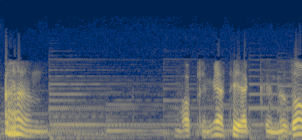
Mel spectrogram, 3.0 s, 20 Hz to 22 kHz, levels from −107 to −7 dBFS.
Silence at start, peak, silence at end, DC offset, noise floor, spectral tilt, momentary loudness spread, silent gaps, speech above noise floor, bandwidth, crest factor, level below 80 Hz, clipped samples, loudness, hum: 0 s; -12 dBFS; 0 s; under 0.1%; -49 dBFS; -9 dB/octave; 22 LU; none; 23 dB; 5.6 kHz; 16 dB; -66 dBFS; under 0.1%; -28 LUFS; none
